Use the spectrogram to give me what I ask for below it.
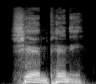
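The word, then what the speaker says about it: Champagnie: oh it's uh Juliet shamp Penny that's how you pronounce it shamp Penny yeah I guide I'll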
